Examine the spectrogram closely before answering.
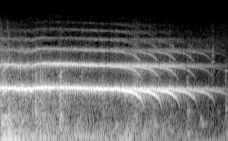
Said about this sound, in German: Und die. Und die, und die, und die. Ihr seht, eine schreiende Uhr ist nichts Besonderes für mich.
